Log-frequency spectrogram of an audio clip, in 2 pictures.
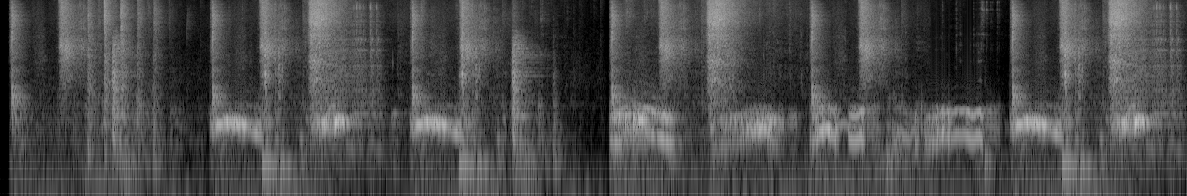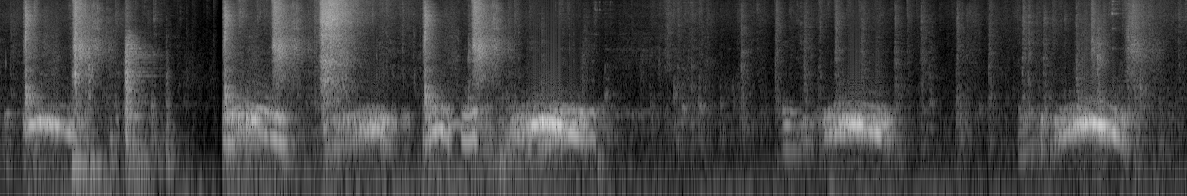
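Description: Several pigeons coo in a pigeon fancier's loft in a steady, overlapping rhythm of soft throaty calls, with occasional sharp clicks and fluttery bursts, and no one speaking; the birds are paired couples getting along without fighting.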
